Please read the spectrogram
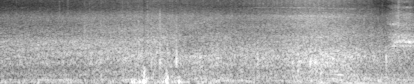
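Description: Road traffic: cars passing on a city avenue, a steady rush of engines and tyres that swells about three seconds in as a car goes by. A couple of short knocks sound about a second and a half in.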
